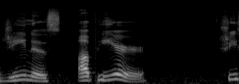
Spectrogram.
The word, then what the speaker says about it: genus: I have never heard anyone pronounce this word like gayness.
